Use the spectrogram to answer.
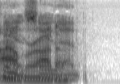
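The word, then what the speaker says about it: Islamorada: I forgot to say, Grandma said instrumental Isla Morada. – Oh, no, that's Isle Morada. Isla Morada. – Nah, but it's pronounced Isle Morada.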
